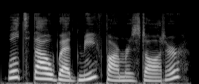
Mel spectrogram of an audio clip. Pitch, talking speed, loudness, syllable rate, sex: 225 Hz, 180 wpm, -16 LUFS, 4.7 syllables/s, female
